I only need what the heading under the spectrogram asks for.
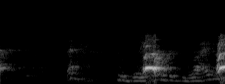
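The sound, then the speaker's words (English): A small dog barks at a delivery person, giving a few short, high-pitched yipping barks separated by brief pauses, with the last ones loudest. “That is my little dog in the background barking at an Amazon delivery person.”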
